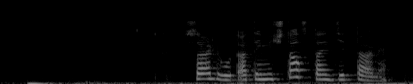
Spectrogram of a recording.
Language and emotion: Russian, neutral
